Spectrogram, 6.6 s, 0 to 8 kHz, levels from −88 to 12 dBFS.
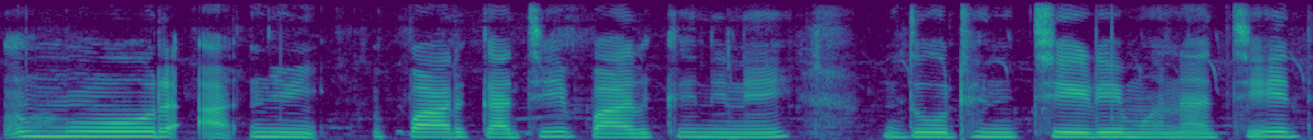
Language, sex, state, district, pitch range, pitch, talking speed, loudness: Halbi, female, Chhattisgarh, Bastar, 215-240 Hz, 225 Hz, 120 wpm, -23 LUFS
